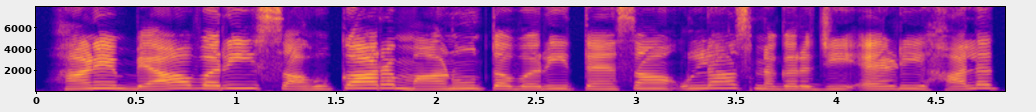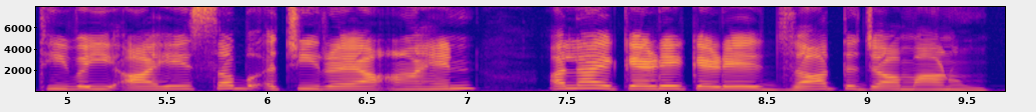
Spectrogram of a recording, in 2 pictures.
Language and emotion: Sindhi, neutral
